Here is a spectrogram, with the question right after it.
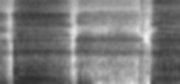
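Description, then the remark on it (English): Heavy breathing right into the microphone: two loud, groaning exhales with a rougher, airy breath between them, no words spoken. “Are you heavy breathing”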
